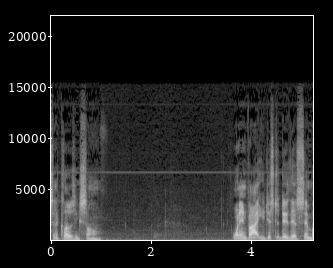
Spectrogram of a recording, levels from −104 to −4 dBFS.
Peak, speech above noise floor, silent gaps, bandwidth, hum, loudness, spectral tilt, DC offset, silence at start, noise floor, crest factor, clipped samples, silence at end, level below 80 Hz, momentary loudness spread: -8 dBFS; 31 dB; none; 15.5 kHz; none; -27 LUFS; -3.5 dB/octave; under 0.1%; 0 s; -58 dBFS; 22 dB; under 0.1%; 0 s; -62 dBFS; 14 LU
